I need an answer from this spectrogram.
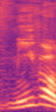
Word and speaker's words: Meaver: Let's go, let's talk about, I'm so bad with names, Meaver? Oh, Meaver like Beaver. Meaver like Beaver, that's how I remember how to say her name, Meaver like Beaver.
